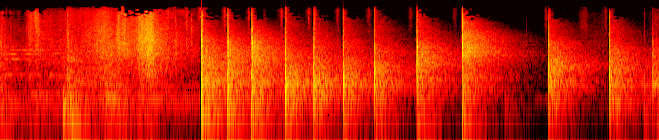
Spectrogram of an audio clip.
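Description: Mallet tapping the interlocking puzzle joint of two epoxy-wetted plywood boat panels to seat it: about a dozen sharp blows on the wood, about three or four a second at first, then more spaced out toward the end.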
